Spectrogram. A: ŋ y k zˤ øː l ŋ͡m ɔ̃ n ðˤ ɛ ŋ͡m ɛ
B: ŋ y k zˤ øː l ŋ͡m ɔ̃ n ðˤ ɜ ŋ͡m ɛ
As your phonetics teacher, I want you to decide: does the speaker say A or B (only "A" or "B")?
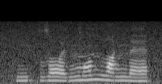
A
